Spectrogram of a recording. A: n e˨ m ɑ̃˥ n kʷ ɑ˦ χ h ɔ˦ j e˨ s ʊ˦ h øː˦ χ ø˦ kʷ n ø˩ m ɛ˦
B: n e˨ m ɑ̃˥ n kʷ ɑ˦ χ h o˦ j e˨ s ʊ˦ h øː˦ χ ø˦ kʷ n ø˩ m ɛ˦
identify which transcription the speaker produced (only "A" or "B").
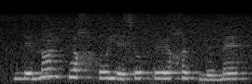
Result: B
